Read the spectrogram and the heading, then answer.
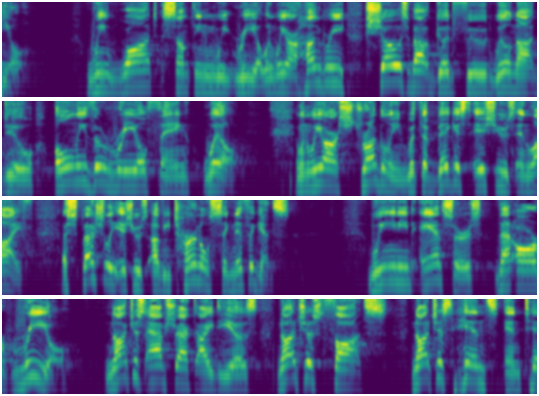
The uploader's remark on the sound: Sunday morning sermon audio.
